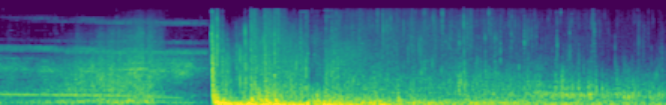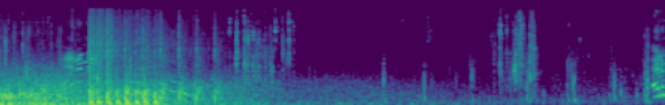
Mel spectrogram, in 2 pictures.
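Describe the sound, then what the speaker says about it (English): Bomb explosions and rapid gunfire in the World War II shooter Call of Duty: WWII during a Team Deathmatch on Valkyrie, starting with a sudden loud blast, then a dense roar of shots and impacts that fades away, leaving a few scattered distant pops. "Enemy bomb incoming."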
